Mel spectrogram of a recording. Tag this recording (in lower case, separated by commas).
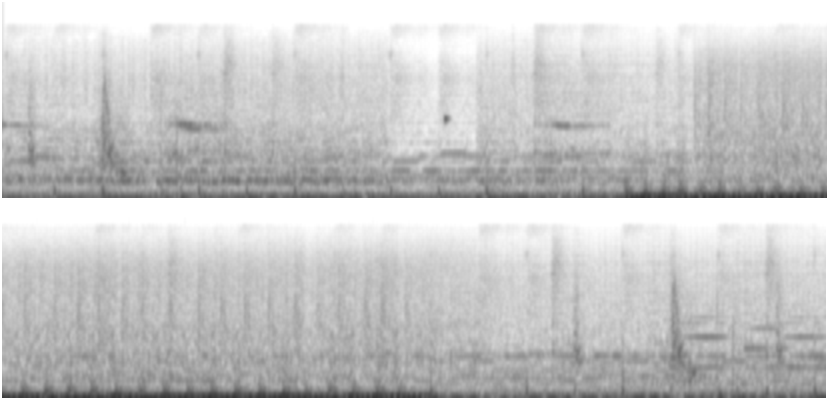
music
